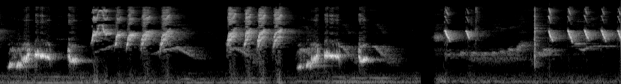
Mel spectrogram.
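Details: White-rumped shama singing to provoke rivals, alternating rich warbled low phrases with quick runs of high sharp chips, then a long steady whistle and a final burst of repeated notes.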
